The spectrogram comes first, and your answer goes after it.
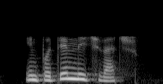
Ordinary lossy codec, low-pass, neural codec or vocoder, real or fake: AAC, 32 kbps; 3.6 kHz; codec, 16 kHz, 0.3 kbps, FocalCodec; fake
